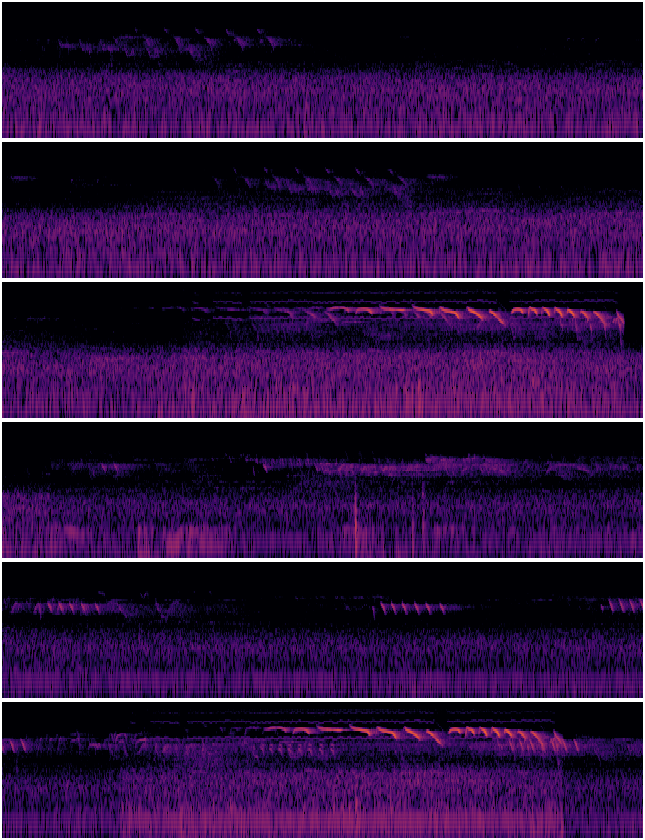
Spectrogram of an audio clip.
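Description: Eurasian treecreeper singing: two loud song phrases, each a high, thin run of descending notes lasting about three seconds, one near the middle and one near the end. Fainter chirps and short trills come between them over a steady low background hum.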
